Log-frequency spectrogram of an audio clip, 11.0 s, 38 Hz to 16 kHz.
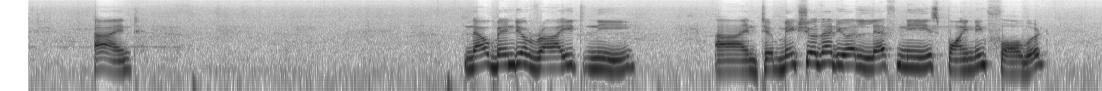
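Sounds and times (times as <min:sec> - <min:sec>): microphone background hiss: 0:00.3 - 0:11.0.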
